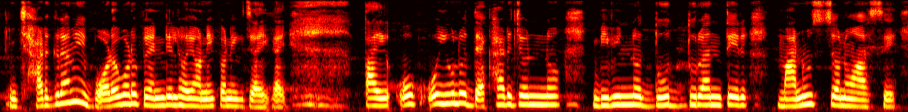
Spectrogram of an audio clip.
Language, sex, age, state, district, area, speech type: Bengali, female, 45-60, West Bengal, Jhargram, rural, spontaneous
